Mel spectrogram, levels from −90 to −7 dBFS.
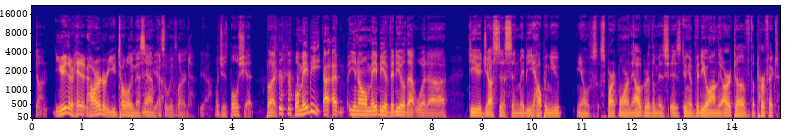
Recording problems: none

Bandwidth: 15 kHz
